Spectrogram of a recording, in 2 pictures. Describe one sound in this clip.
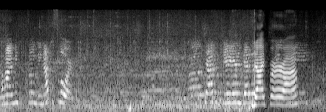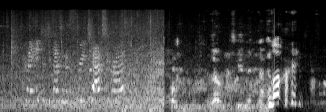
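A child's bike rattles and its small tyres roll across a hard floor.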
